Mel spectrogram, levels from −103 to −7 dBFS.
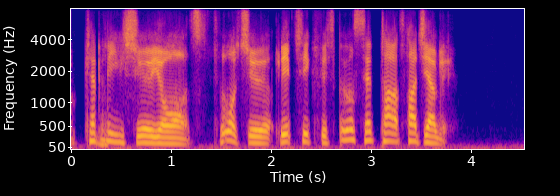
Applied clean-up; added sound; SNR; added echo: neural diffusion model UNIVERSE++.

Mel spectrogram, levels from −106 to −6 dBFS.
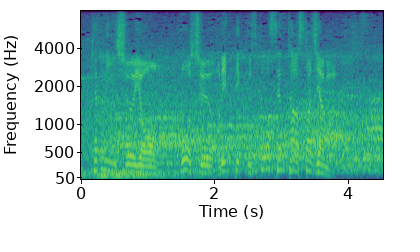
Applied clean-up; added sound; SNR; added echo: none; none; none; none.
